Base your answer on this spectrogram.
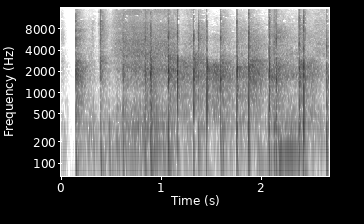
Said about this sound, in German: Ja, du wirst auch genötigt, mein, einmal hier zu klatschen.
